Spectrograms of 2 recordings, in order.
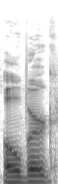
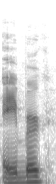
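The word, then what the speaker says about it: Åberg: Does that bother you that his last name is pronounced Aberg, not Aberg?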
